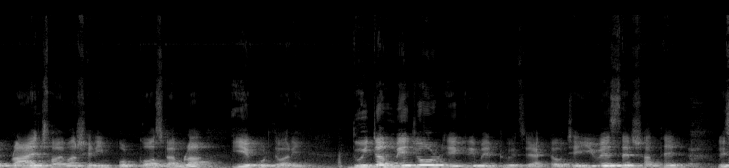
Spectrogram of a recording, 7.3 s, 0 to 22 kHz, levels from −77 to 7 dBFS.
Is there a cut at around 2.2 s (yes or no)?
yes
